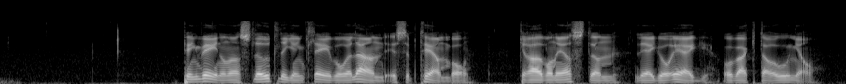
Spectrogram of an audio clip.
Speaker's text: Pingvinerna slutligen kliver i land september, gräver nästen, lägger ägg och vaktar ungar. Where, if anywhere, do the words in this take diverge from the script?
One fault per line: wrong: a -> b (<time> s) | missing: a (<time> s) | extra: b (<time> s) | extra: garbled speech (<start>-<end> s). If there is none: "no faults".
extra: i (3.9 s)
